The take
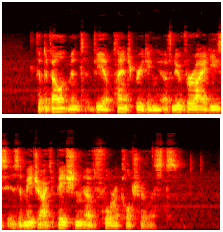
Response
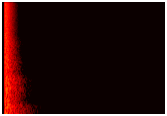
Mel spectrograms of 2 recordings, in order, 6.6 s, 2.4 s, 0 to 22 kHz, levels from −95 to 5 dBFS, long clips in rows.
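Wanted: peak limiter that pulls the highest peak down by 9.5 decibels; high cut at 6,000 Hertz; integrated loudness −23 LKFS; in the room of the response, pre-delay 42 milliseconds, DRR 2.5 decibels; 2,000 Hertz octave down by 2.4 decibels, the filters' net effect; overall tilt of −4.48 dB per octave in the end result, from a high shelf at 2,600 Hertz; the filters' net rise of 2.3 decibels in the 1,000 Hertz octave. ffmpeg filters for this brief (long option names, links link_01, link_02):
-filter_complex "[0:a]lowpass=6000,equalizer=frequency=1000:width_type=o:gain=5,equalizer=frequency=2000:width_type=o:gain=-7.5,highshelf=frequency=2600:gain=5.5,alimiter=limit=-13.5dB:level=0:latency=1,asplit=2[link_01][link_02];[1:a]atrim=start_sample=2205,adelay=42[link_03];[link_02][link_03]afir=irnorm=-1:irlink=0,volume=-8dB[link_04];[link_01][link_04]amix=inputs=2:normalize=0,volume=-1dB"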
